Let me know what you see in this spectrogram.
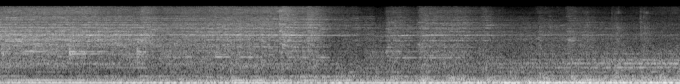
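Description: Union Pacific diesel-electric freight locomotives passing at close range: a loud, steady low engine drone over the rumble of wheels on rail. A thin high squeal sits over the first half and fades after about three seconds.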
